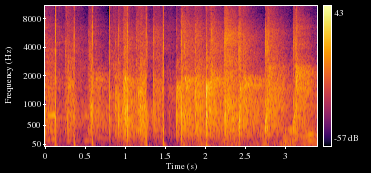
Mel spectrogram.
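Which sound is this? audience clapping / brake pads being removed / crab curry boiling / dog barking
audience clapping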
